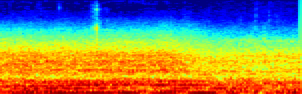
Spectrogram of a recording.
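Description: A loud motorcycle with throaty pipes rumbles past, a steady low engine roar filling the whole stretch with no talking over it.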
